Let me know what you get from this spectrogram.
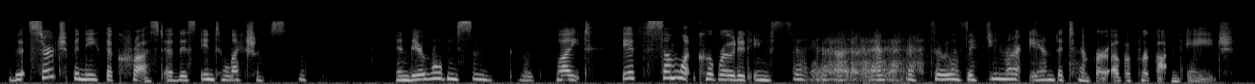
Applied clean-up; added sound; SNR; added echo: neural diffusion model UNIVERSE++.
